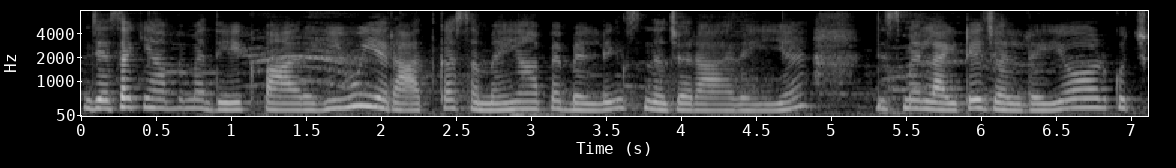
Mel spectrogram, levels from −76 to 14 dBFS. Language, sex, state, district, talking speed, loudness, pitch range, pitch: Hindi, female, Delhi, New Delhi, 225 wpm, -22 LUFS, 195-245 Hz, 220 Hz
